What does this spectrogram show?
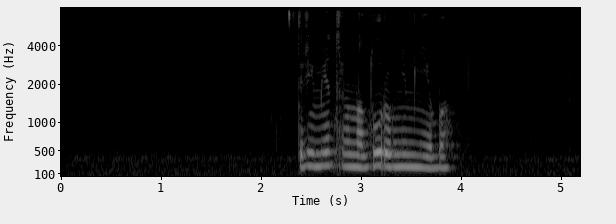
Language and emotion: Russian, neutral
